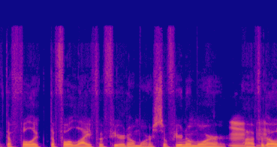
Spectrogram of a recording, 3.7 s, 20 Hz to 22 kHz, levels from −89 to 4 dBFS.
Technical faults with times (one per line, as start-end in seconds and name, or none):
none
